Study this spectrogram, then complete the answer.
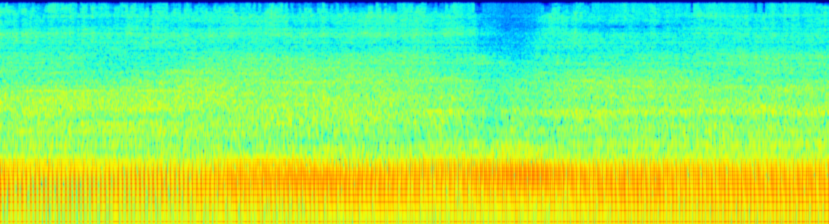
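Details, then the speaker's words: Natural-gas home standby generator started at the beginning of hurricane season. A loud, steady drone at constant speed with a coarse buzzing throb. The shipping brackets were never removed and caused heavy vibration, so they were taken off. "These things right here. That was so it was causing a lot of vibration every time we cranked the generator up."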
